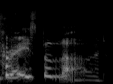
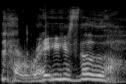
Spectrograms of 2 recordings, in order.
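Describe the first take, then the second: First: Slow, much softer echo of praise the Lord; hushed echo. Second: Mock preacher. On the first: Acted. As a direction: echo it under your breath. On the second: Cletus preacher exclamation.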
